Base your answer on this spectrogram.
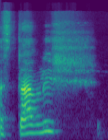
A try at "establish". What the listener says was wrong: tendemos a decir una E antes de la S.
